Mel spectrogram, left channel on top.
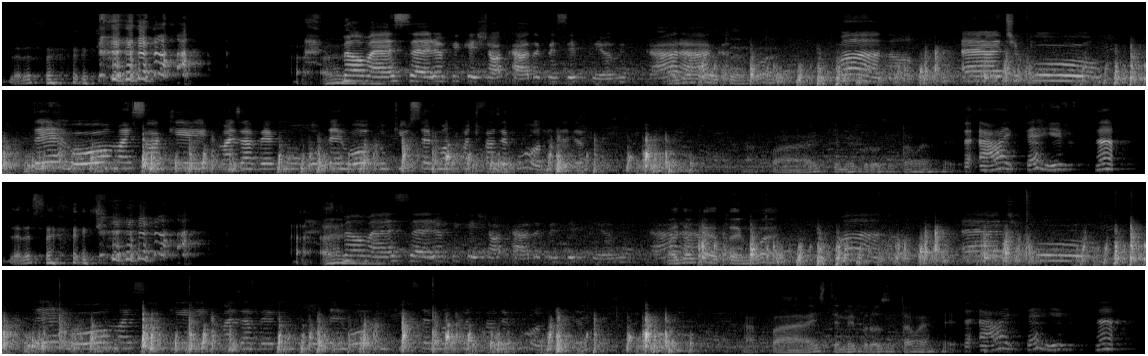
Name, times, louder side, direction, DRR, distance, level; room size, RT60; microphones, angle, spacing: voice 1, 0.0-1.0 2.9-3.8 6.6-7.9 17.9-18.4 18.8-21.0, right 2 dB, 50° right, 1.1 m, -39 dB
voice 2, 1.0-2.0 3.0-7.3 8.3-9.2 9.6-11.0 11.8-17.4 21.1-22.6, left 7 dB, 50° left, 0.5 m, -33 dB
sound 1, 3.5-20.6, equal, 10° left, 1.5 m, -47 dB
sound 2, 6.8-13.9 14.2-18.4, right 3 dB, 25° right, 0.7 m, -30 dB
23.0 x 9.0 x 3.7 m
head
